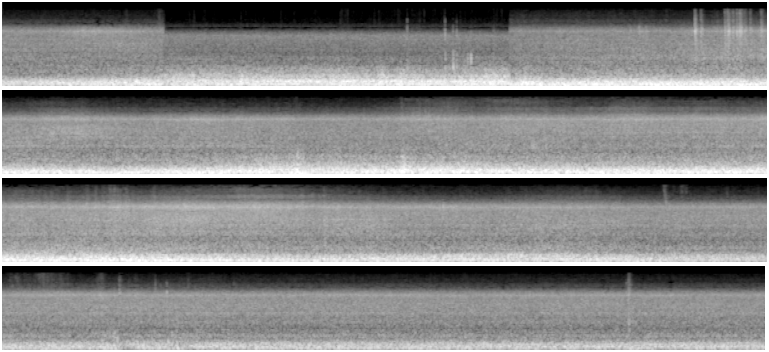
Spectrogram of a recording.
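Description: Automatic tunnel car wash heard from inside the car: cloth brushes and water spray beating on the body and windows make a loud, low rumble that eases off over the last third.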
